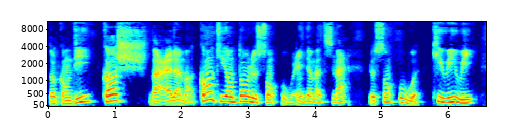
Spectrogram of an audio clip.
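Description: A man teaching French phonics, repeating each word slowly with many hesitations. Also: a little high, big pitch swings, darkish tone. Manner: slow, repeats words, many filler hesitations. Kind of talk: slow phonics lesson.

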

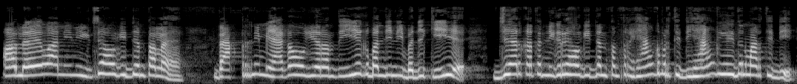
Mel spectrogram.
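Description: A woman with a North Karnataka accent plays a part in a village comedy skit. Her voice is very high and quick, and she presses the others with blunt, scolding questions. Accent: North Karnataka Kannada. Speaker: comedy sketch performer.

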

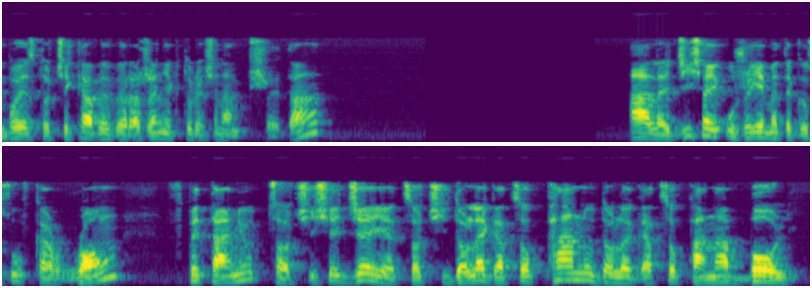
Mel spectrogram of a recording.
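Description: An English teacher gives a patient language lesson, saying each English phrase slowly twice and lingering over every example. His pitch moves up and down in a lively way. The audio is dull and lo-fi.

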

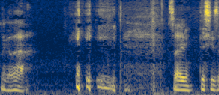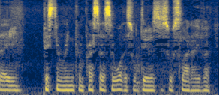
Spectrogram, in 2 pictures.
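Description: A middle-aged man talking casually while he rebuilds a car engine outdoors, thinking aloud with pauses and fillers. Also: fairly low pitch, fairly even intonation, vocal fry, a little mellow, a little hiss or hum. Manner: thinking aloud, stop-start explaining with fillers. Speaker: DIY car mechanic. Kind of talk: casual workshop explanation. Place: outdoor driveway.

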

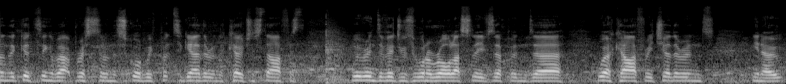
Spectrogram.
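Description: A man in his thirties, a club captain, speaks in a slightly raised voice with plenty of ums as he reflects on a match. He is recorded outdoors in a stadium stand, and a crowd murmurs clearly behind him. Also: on the high side. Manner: measured, thoughtful, lots of fillers. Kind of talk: post-match interview.

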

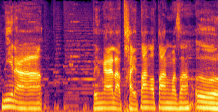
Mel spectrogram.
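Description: A man's voice: fairly high pitch, little pitch movement, fairly quick, music in the background. A man streaming a game, joking crudely and putting on silly voices for the characters. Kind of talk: let's-play commentary.

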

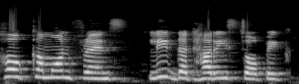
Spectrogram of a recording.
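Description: A kind, friendly schoolchild, as a woman plays her for a school puppet play. She speaks high and slow, with a gentle, measured manner. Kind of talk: school puppet show voice acting.

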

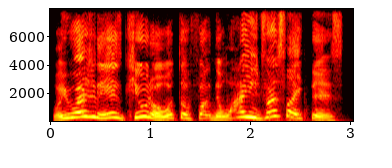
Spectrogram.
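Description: Over loud music, a man in his twenties with an extremely high, sing-song voice talks quickly as he hosts Omegle video chats through a headset. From a small, dim room lit with colored lights, he teases strangers in brash, slangy banter.

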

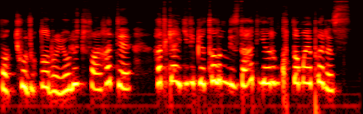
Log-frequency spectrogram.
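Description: A woman voicing a young wife and mother in a home-made toy-game role-play, scolding and hushing her husband. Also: extremely high pitch, fast, dry recording, dull audio, pitched above the performer's own voice. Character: young wife and mother, hurt but firm and sensible.

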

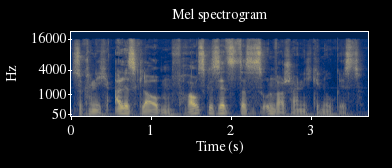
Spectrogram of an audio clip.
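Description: A man's voice: a bass voice, expressive, brisk, creaky, darkish tone, slightly rough, heavily acted. Man reading a cynical, witty young lord. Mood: amused, teasing. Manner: languid, mocking, epigrammatic.

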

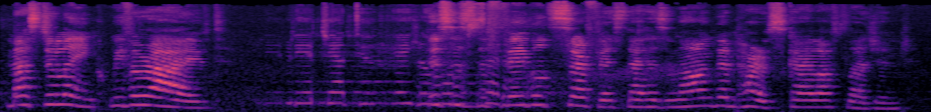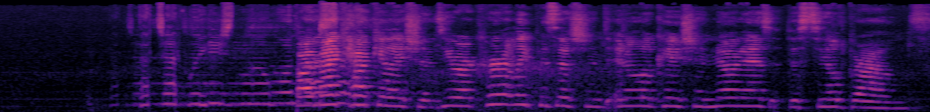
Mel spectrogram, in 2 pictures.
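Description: A woman voicing a calm female sword spirit guide, reading on-screen game text aloud in a formal, even manner over loud game music. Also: high voice, a little slow, pauses often, a crowd in the background.

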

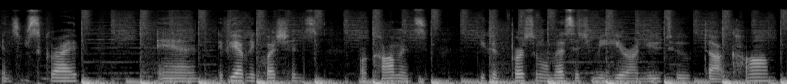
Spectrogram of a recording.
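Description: A man with a squeaky voice giving a casual, step-by-step software tutorial as its host. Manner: instructional, step-by-step. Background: background music.

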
